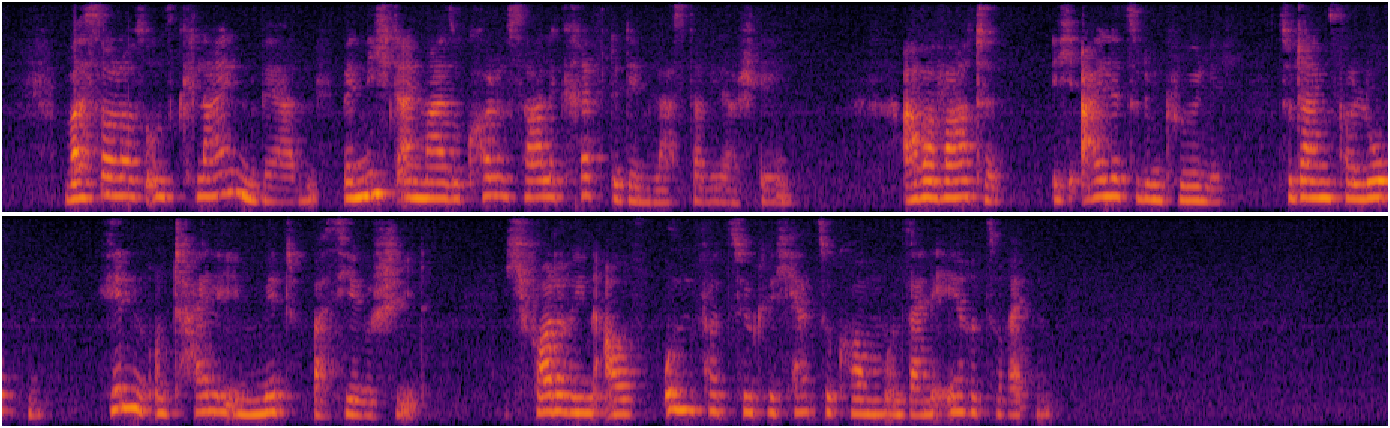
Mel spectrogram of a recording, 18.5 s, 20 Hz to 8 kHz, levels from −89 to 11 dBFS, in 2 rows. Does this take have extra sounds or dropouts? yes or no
no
